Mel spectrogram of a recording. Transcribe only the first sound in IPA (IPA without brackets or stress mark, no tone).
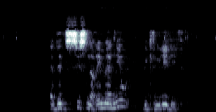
æ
